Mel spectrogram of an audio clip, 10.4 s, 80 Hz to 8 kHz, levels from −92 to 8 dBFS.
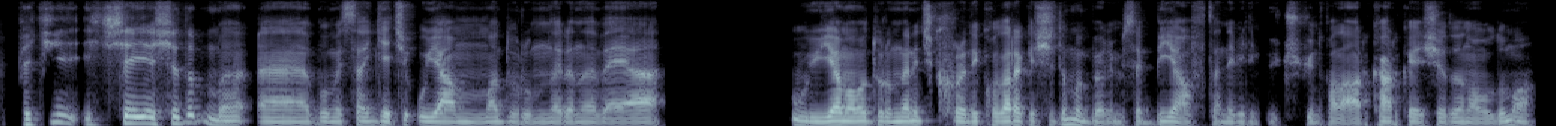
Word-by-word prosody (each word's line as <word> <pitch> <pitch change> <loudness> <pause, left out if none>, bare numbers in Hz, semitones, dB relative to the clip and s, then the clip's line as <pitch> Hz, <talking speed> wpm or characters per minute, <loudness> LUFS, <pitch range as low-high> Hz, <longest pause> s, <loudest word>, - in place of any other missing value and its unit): Peki 130 +9 -2
hiç 115 - -7
şey 155 -2 +6
yaşadın 150 +4 +2
mı? 105 -2 -1
Aaa, 95 -1 -1
bu 95 - -2
mesela 95 +2 -1
gece 100 -1 0
uyanma 95 -2 0
durumlarını 90 0 -4
veya 90 +1 +1 0.8
uyuyamama 100 +1 +4
durumlarını 100 0 +2
hiç - - -4
kronik 95 0 -1
olarak 100 -1 +4
yaşadın 95 +7 -1
mı, 105 -7 -1
böyle, 90 0 -3
mesela 90 -2 -7
1 100 0 +1
hafta 90 0 -3
ne 90 0 -4
bileyim 90 - -8
3 - - -10
gün - - -6
falan - - -1
arka - - 0
arkaya 90 - -2
yaşadığın 90 +1 -2
oldu 85 +2 -2
mu? 95 -4 -3
95 Hz, 190 wpm, -27 LUFS, 90-100 Hz, 0.8 s, şey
